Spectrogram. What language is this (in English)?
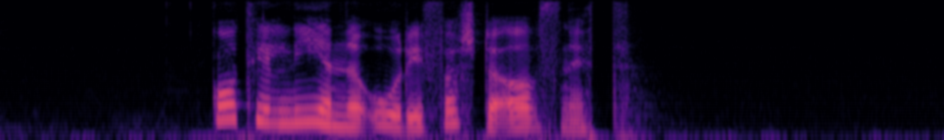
Norwegian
